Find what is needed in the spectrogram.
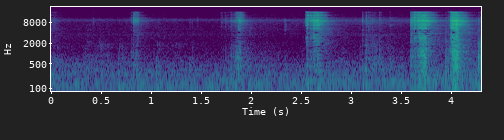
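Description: Butter knife spreading butter on a toasted bagel: about four short, scratchy scraping strokes, the later ones louder.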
